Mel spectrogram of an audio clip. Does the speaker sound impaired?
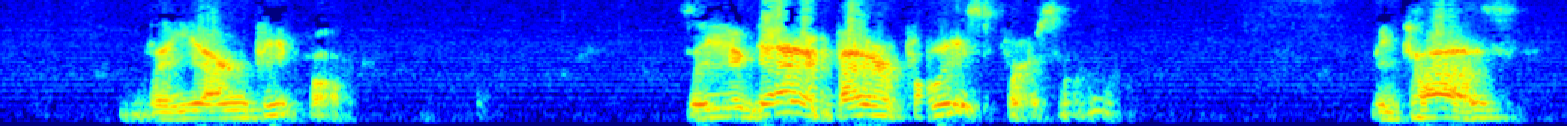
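Yes: spinal muscular atrophy; complete quadriplegia from spinal muscular atrophy, identified at seven months, not expected to live long.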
